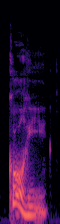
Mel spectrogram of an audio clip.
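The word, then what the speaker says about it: コーヒー: Kohi, or kohi, is the Japanese pronunciation for coffee.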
